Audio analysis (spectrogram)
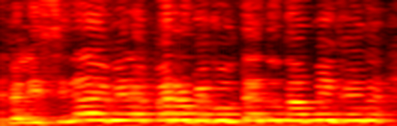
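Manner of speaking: high, loud, gleeful party guests; mock crowd cheer. Party guests cheering the seemingly happy dog, mock-excited. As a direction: imitate a delighted crowd, voice climbing very high.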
